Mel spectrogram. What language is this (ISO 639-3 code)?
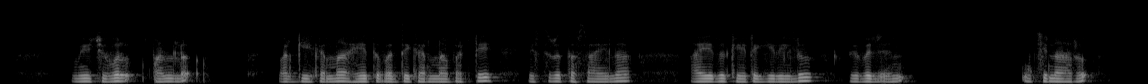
tel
